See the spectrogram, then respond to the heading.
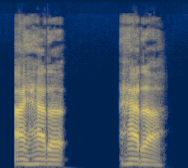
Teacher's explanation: I combine had a together as one word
